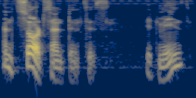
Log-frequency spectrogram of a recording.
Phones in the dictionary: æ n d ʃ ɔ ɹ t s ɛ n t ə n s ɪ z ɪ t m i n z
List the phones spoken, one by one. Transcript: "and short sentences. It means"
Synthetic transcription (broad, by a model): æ n d s ɔ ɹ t s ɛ n t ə n s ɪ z ɪ t m i n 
